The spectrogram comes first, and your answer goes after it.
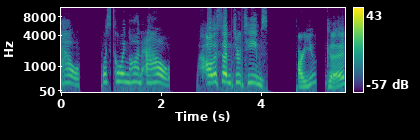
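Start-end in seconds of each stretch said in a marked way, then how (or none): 0.0-2.2 hushed, slow, stifled, pained ow. Retelling being stuck in a garbage can at a call center, retelling a hushed ow. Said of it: "I have to be quiet".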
